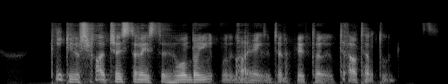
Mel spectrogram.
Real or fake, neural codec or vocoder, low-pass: fake; codec, 16 kHz, 0.5 kbps, FreqCodec, larger model; 7.2 kHz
